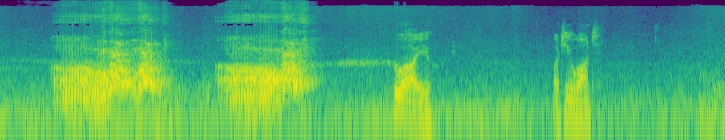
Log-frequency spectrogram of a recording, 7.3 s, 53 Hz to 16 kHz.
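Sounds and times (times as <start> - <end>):
dog growling in low rumbling bursts: 0.5 - 3.2
speech: 3.9 - 4.4, 5.5 - 6.1.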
